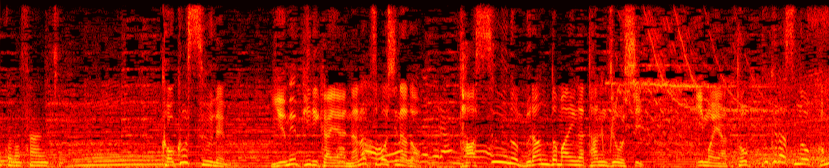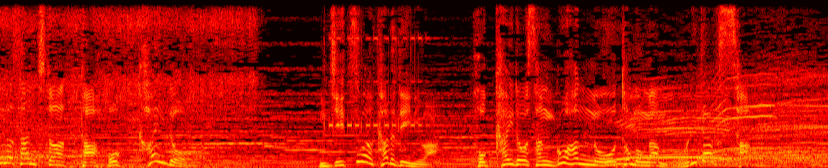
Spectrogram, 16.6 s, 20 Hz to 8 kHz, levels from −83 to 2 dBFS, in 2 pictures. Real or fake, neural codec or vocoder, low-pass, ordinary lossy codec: real; none; none; none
